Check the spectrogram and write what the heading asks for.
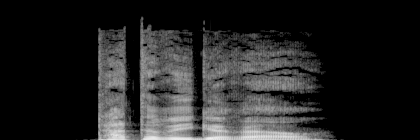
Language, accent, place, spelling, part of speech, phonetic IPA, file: German, Germany, Berlin, tatterigerer, adjective, [ˈtatəʁɪɡəʁɐ], De-tatterigerer.ogg
- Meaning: inflection of tatterig: 1. strong/mixed nominative masculine singular comparative degree 2. strong genitive/dative feminine singular comparative degree 3. strong genitive plural comparative degree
